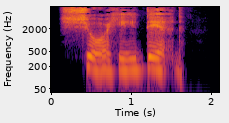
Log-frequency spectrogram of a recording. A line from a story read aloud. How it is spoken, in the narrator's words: Sally Lou growled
